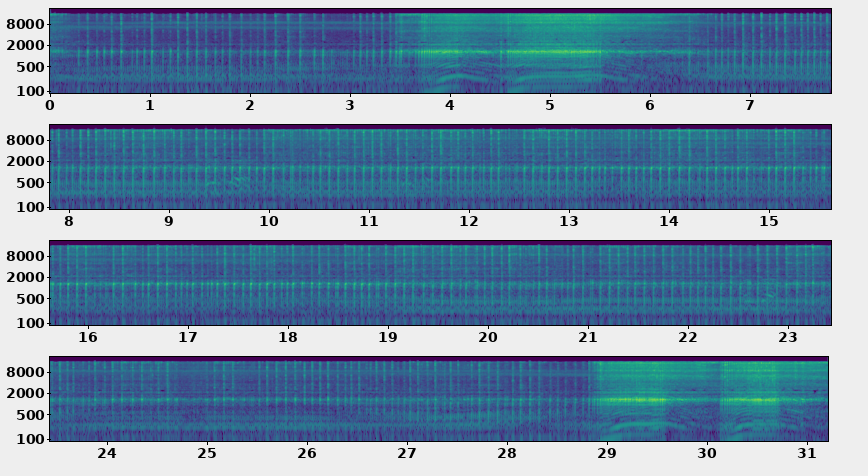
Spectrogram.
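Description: Two-stroke chainsaw idling steadily, revved up twice: once for a couple of seconds about four seconds in and again near the end.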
